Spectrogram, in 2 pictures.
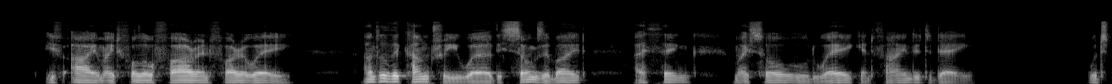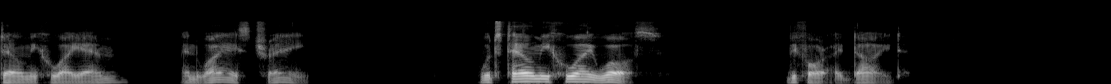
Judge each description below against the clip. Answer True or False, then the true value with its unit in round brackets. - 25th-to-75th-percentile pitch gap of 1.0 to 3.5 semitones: True (2.6 semitones)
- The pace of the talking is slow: True (110 wpm)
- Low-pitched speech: True (90 Hz)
